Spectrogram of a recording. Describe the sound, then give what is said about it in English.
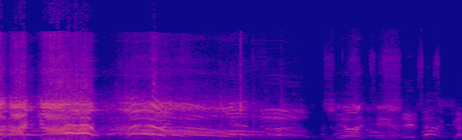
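A crowd at a competitive video game match erupts in loud, excited cheering and yelling, many voices overlapping with whoops and rising shouts, surging for a few seconds before dipping and swelling again. “You can hear the community, like, cheering, like, this is a fight.”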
